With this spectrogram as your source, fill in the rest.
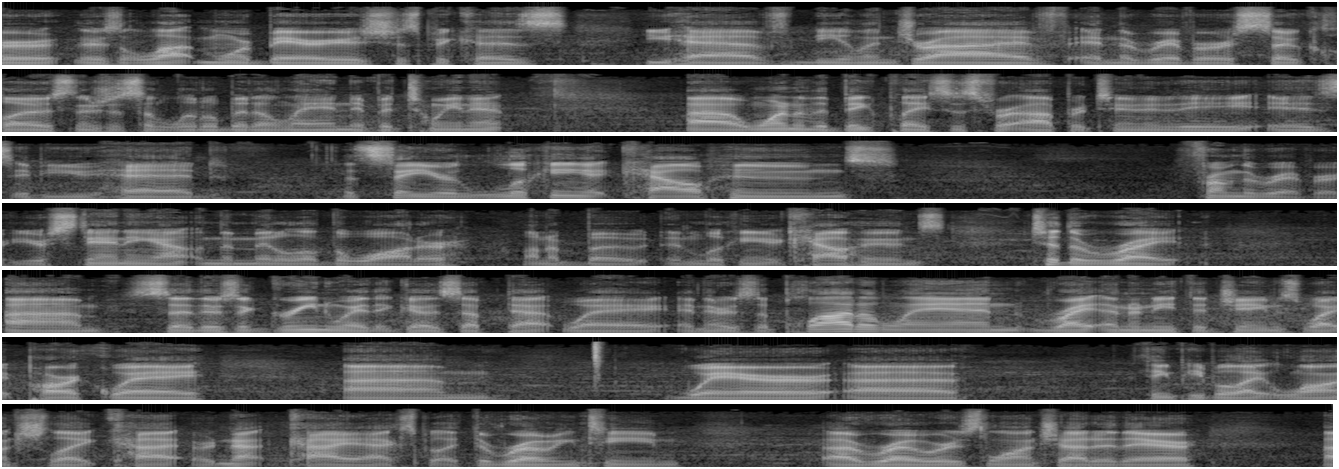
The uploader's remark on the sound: The conversations recorded at the Endeavor Summit, held Oct. 19 at Bridgewater Place.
